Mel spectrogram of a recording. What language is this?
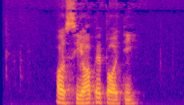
Persian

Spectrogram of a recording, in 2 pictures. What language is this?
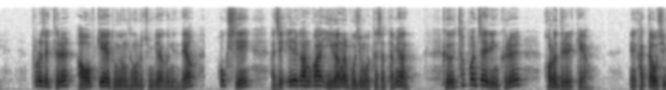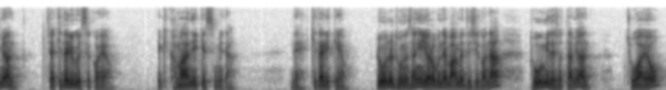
Korean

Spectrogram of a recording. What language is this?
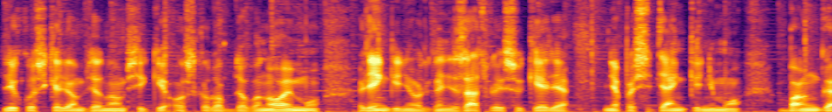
Lithuanian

